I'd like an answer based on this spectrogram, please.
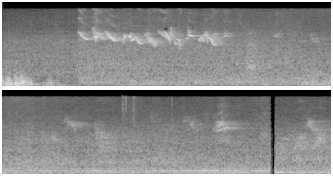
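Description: A brief low rush of a small wave on a pebble beach at the very start, then a cactus wren calling: a quick run of chattering notes lasting over a second, starting about a second in, followed by a couple of single notes.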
